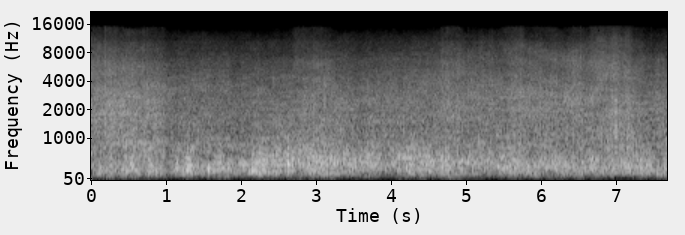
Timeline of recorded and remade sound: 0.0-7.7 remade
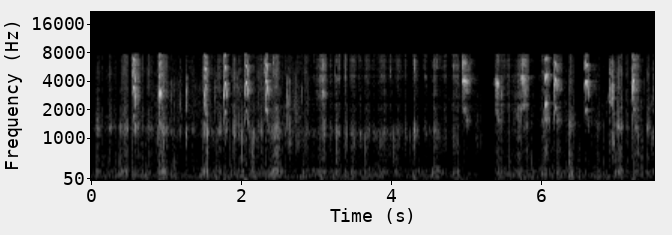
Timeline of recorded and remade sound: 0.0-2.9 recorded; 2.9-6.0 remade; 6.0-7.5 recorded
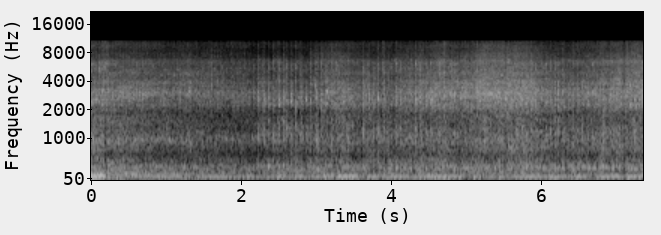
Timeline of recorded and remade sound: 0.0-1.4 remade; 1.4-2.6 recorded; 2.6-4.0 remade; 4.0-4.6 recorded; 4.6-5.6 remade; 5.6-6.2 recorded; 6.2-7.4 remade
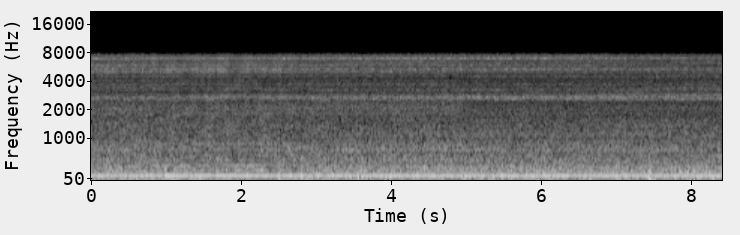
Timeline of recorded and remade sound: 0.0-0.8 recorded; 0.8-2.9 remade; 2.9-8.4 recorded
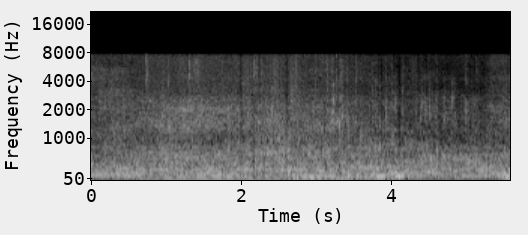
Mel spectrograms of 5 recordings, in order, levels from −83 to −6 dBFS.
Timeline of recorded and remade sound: 0.0-3.7 remade; 3.7-4.5 recorded; 4.5-5.6 remade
